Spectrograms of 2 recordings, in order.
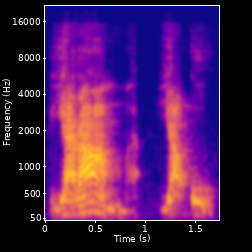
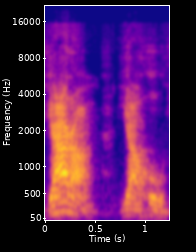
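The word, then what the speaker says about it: ירמיהו: okay so moving on this is Jeremiah or in the abari it would be yaram yah okay yaram yaho Yad rash mom y he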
